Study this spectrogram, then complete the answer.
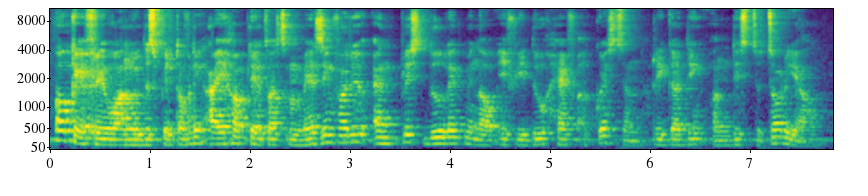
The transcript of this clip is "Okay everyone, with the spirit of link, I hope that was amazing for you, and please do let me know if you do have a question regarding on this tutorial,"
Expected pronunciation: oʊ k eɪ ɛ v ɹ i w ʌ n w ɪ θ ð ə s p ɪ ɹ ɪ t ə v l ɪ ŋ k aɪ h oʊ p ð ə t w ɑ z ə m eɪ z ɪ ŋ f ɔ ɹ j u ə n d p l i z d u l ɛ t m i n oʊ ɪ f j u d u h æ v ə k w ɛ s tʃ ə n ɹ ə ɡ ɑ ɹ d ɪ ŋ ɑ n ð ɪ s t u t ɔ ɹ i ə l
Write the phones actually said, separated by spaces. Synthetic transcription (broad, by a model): oʊ k eɪ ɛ f ɹ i w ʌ n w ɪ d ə s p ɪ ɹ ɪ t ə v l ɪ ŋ aɪ h oʊ p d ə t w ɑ s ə m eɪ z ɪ ŋ f ɔ ɹ j u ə n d p l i s d u l ɛ t m i n oʊ ɪ f j u d u h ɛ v ə k w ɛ s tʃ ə n ɹ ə ɡ ɑ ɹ d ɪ ŋ ɑ n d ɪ s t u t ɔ ɹ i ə l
